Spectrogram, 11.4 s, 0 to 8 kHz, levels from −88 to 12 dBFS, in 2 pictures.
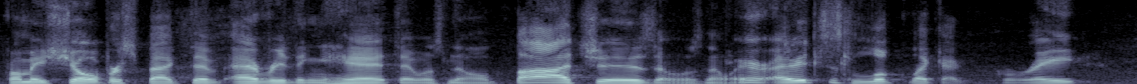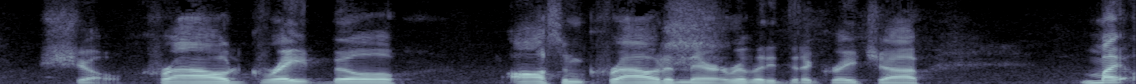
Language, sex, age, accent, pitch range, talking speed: English, male, 30-49, American, 115-150 Hz, 180 wpm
